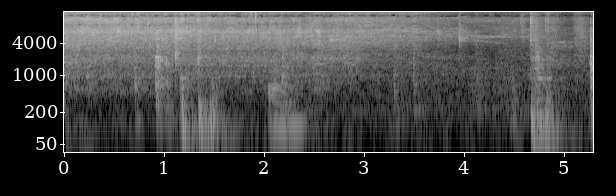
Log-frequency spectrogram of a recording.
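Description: Potatoes being browned in a pan for kazan kebab, a soft sizzle with clinks and stirring knocks, moderately quiet and close.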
